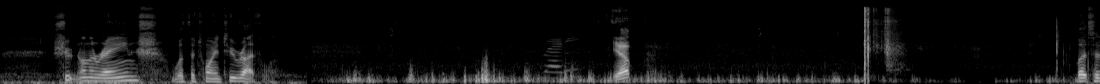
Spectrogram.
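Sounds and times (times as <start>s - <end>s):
rifle shot crack: 8.6s - 9.2s.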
